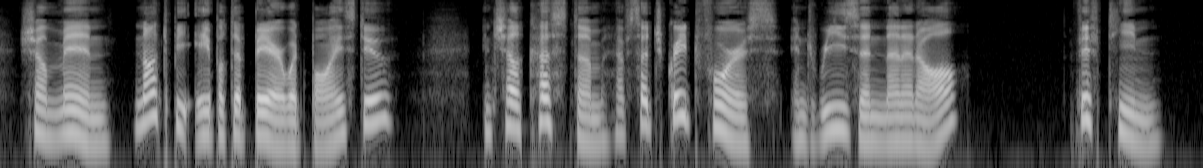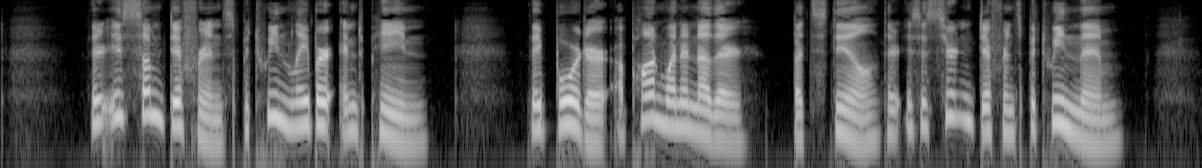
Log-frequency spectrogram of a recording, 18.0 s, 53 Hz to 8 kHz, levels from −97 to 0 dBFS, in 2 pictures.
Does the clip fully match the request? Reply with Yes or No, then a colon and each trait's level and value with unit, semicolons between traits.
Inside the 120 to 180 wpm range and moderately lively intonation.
No: average, 155 wpm; wide, 7.6 semitones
